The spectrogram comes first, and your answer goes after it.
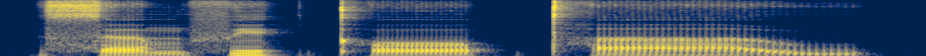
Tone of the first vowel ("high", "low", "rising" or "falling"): low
